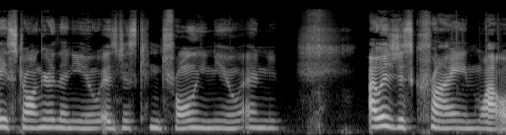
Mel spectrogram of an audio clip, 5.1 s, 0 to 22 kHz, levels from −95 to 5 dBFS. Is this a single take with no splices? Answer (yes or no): no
